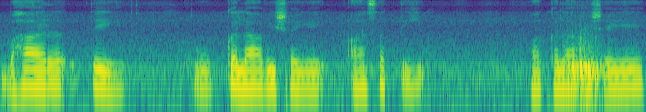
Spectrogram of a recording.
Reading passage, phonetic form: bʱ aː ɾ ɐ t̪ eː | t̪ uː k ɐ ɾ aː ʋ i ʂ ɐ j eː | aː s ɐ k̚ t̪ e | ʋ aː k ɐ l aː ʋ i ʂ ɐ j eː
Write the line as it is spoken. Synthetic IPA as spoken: bʱ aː ɾ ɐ t̪ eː | t̪ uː k ɐ l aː ʋ i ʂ ɐ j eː | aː s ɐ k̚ t̪ i | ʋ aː k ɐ l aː ʋ i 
